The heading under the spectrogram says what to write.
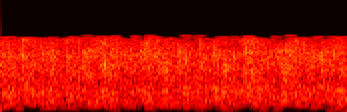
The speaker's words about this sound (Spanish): Y quiero que le dé un aplauso de honra al Señor por la vida del pastor.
